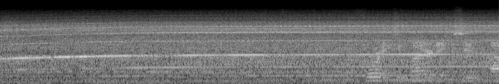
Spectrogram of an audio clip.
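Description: Bridgeport 2HP 9x48 milling machine with its spindle running at 4,200 RPM, a loud, steady high-pitched whine with layered mechanical tones that holds constant throughout, close up.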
